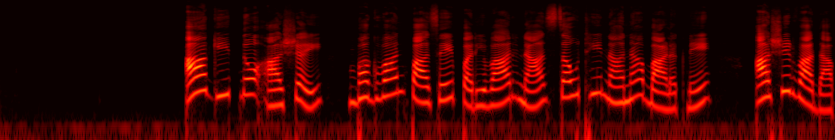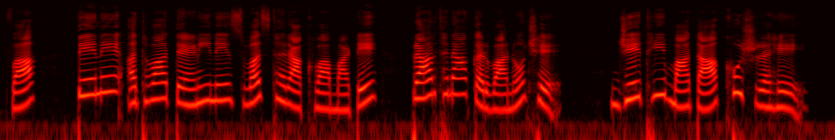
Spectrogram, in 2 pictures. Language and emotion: Gujarati, neutral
